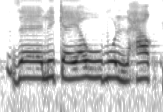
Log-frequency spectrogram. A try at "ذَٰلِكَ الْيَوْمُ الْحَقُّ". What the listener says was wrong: إزاي يعني؟ كلتي الألف واللام ليه؟ ذلك اليوم الحق. الحق.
